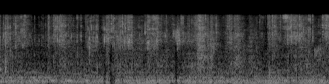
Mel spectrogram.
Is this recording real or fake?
real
